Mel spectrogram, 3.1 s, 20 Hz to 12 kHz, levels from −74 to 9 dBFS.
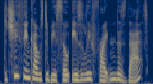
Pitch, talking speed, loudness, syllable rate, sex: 220 Hz, 235 wpm, -18 LUFS, 5.7 syllables/s, female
